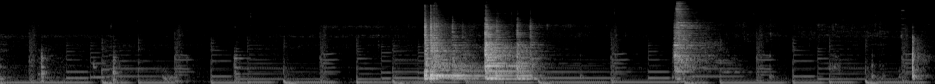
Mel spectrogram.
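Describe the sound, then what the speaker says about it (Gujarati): Sweet potato mash roasting in melted ghee on a stovetop, giving a steady soft sizzle and fry with repeated stirring and occasional louder scrapes of a spoon against the pan. "એમાં આપણે આ શક્કરિયાનો જે માવો તૈયાર કરેલો છે એ માવાને એમાં શેકવાનો છે"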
